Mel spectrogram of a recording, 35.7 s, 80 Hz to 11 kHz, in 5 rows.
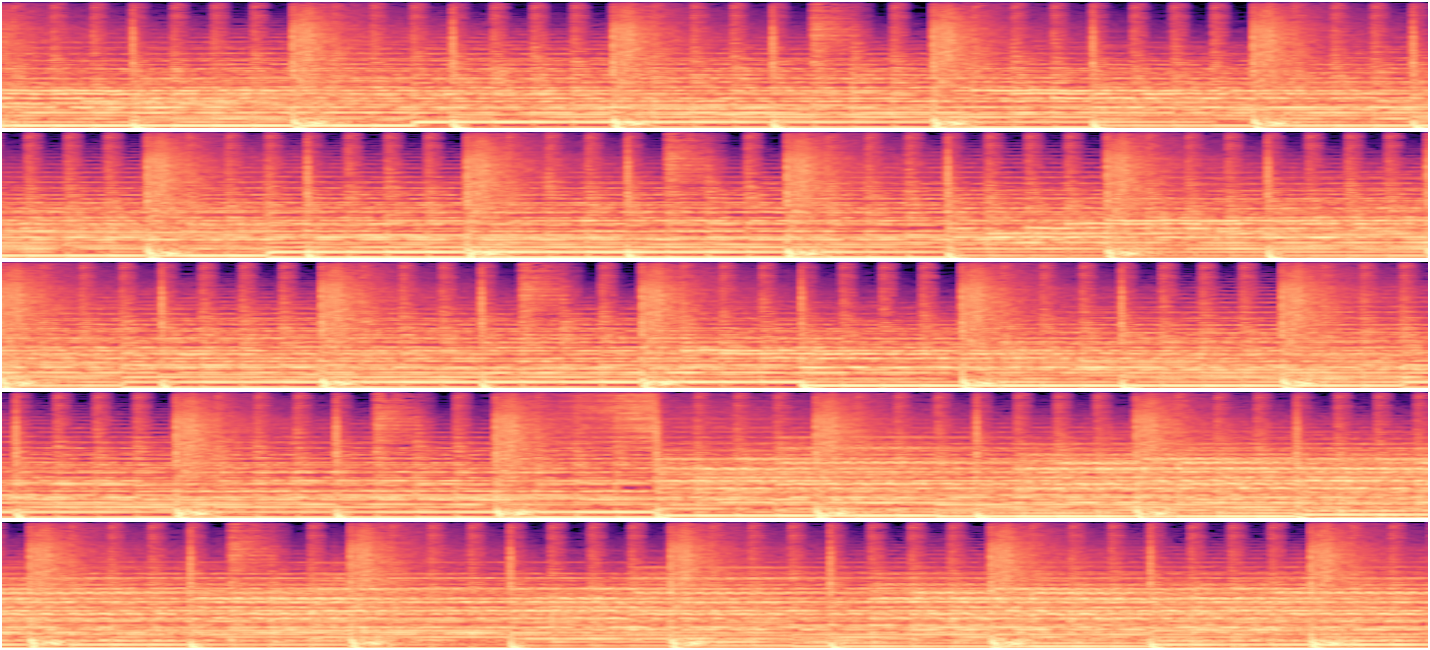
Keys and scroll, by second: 3.1 x, 4.3 x, 5.1 r, 5.4 x, 5.5 x, 7.3 r, 8.2 r, 9.0 x, 16.5 n, 19.8 space, 22.8 space, 26.0 space, 27.7 space, 29.9 space.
